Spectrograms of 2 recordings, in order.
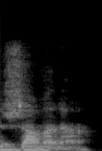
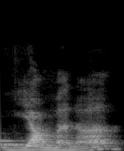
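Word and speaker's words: Yámana: with a y um yamana so jamanas is the pronunciation in Argentina because the Y is a j sound so the jamana um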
